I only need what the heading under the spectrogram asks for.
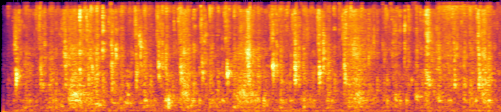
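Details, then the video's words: Pig eating slop, snorting and munching. Dense, wet, broadband bursts come in quick irregular succession, with smacking and slurping throughout and no other animals heard. "Pig Feast: Snorting, Munching, and Burping Through a Colorful Mountain of Slop!"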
